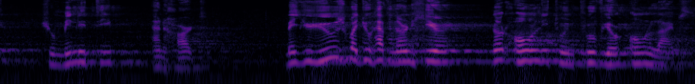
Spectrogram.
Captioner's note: none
